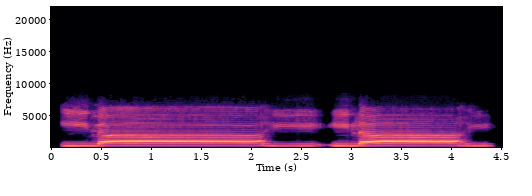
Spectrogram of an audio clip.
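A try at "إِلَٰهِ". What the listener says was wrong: হ্যাঁ, লাতে টান না দিয়ে অল্প করে দাও। ইলাহি, ইলাহি, এক আলিফ।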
